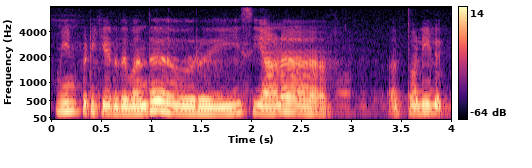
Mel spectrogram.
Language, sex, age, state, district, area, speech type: Tamil, female, 30-45, Tamil Nadu, Dharmapuri, urban, spontaneous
